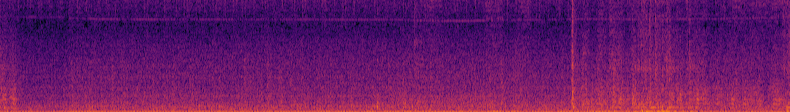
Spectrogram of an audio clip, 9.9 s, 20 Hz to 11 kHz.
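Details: VW Mk2 Golf engine sitting unrun for 20 years, cold morning around -2 °C: long uneven cranking without catching, a few sharp bursts near the end; hard to turn over because fuel was escaping, fuel fed manually.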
